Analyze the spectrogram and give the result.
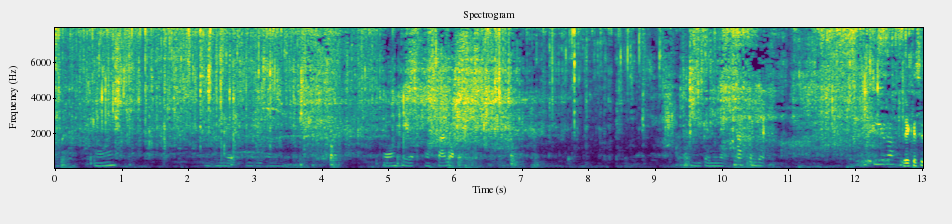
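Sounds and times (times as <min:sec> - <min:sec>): oil sizzling and spitting: 0:00.0 - 0:13.0
metal spatula scraping wok: 0:08.3 - 0:13.0.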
